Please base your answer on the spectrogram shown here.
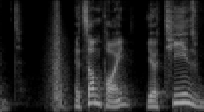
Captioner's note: air whooshing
